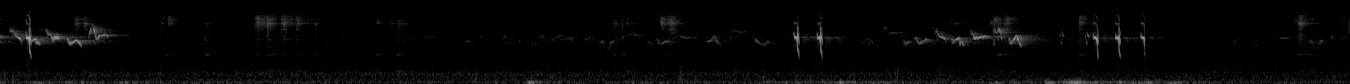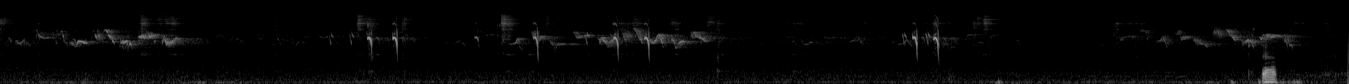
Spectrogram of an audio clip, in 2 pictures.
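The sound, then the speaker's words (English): Wild birds call and chirp repeatedly in bright, high-pitched bursts over a low, steady rumble, with clusters of tweets coming and going throughout; other birds have taken off, leaving a single lone male. “Other birds have taken off, and there's a single lone male here.”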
